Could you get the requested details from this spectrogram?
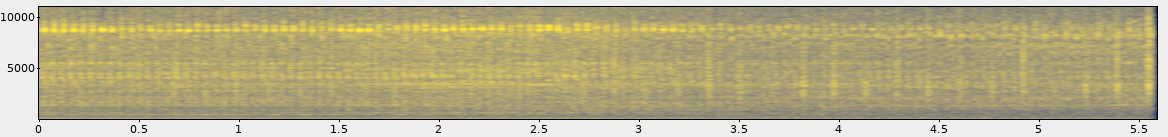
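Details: BMW M2 with N55 engine during cold-start warmup: fast light ticking about two per second over a steady idle. Loud valvetrain tapping from the exhaust camshaft area.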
